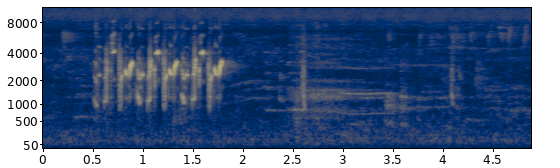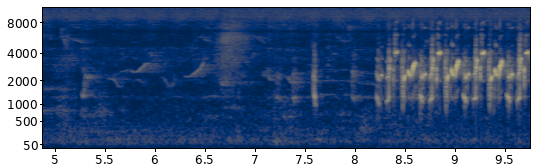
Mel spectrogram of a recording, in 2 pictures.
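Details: Sooty-headed bulbul, wild forest-style voice played to make lazy birds answer, giving dense rapid chattering bursts at the start and end, each over a second long, with scattered faint notes in the quiet middle.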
